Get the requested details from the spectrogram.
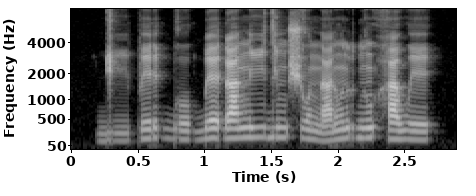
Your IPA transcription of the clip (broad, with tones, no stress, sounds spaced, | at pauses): ɡ iː˨ p e˦ ɾ ɪ˦ ɡ͡b oː˨ ɡ͡b ɛ˦˨ ɗ a˦ n iː˦ d i˦ m ʃ o˦˨ n a˦ ɾ ũ˦ r d ũ˦ h a˦ w e˦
